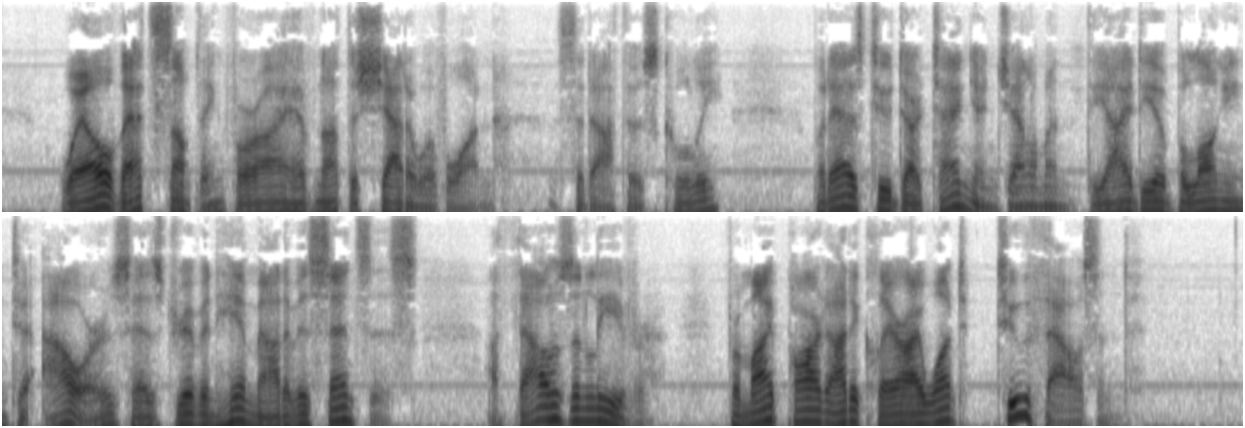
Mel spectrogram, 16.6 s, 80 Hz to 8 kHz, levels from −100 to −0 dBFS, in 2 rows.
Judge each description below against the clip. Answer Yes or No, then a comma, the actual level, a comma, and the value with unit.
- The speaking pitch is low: Yes, very low, 95 Hz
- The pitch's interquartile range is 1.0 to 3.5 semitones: No, average, 4.7 semitones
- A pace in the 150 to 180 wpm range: Yes, average, 160 wpm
